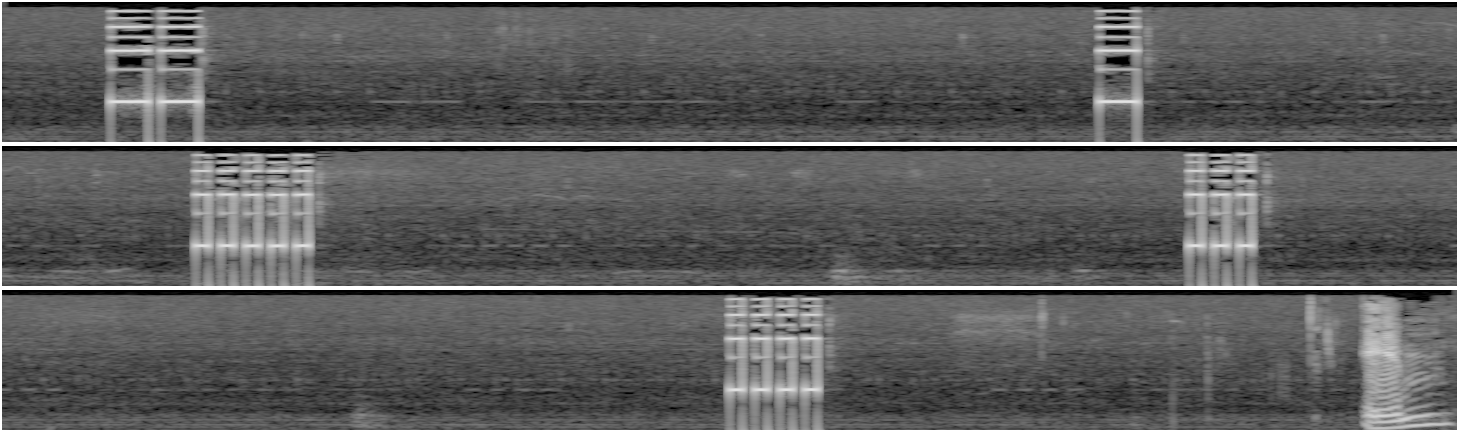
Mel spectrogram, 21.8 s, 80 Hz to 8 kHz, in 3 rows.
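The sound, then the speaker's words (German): Morse code beeps from a Morse lesson by amateur radio station DJ1 Kilo November in Bremen: brief bursts of a steady, mid-pitched tone, each group of dots or dashes separated by pauses of several seconds, sounding over a constant low background hum. “Hier ist DJ1 Kilo November in Bremen mit einem Morseunterricht.”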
